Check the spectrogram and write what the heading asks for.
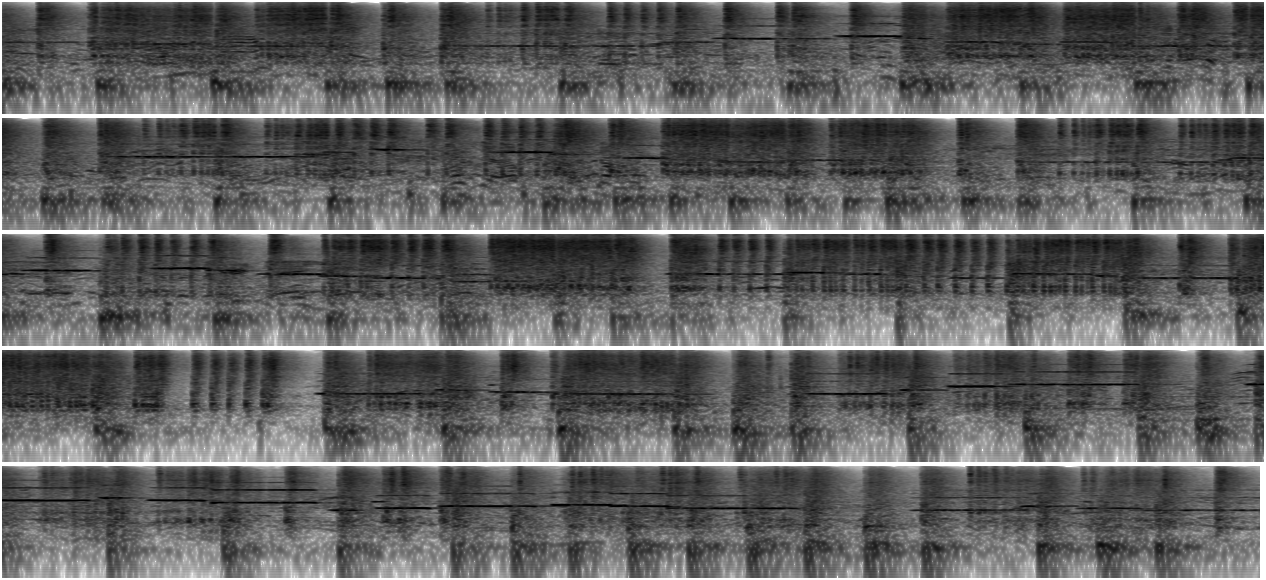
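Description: Marching flute band playing a tune: flutes carry a high melody over rattling snare drums and the beat of a bass drum.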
